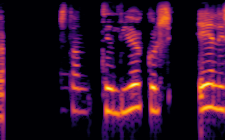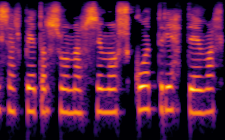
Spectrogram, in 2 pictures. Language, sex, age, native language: Icelandic, female, 30-39, Icelandic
